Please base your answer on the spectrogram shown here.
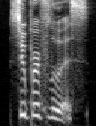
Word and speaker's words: superfluous: I thought she said like superfluous. I'm like that's not how that word's pronounced. It's superfluous. Superfluous.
